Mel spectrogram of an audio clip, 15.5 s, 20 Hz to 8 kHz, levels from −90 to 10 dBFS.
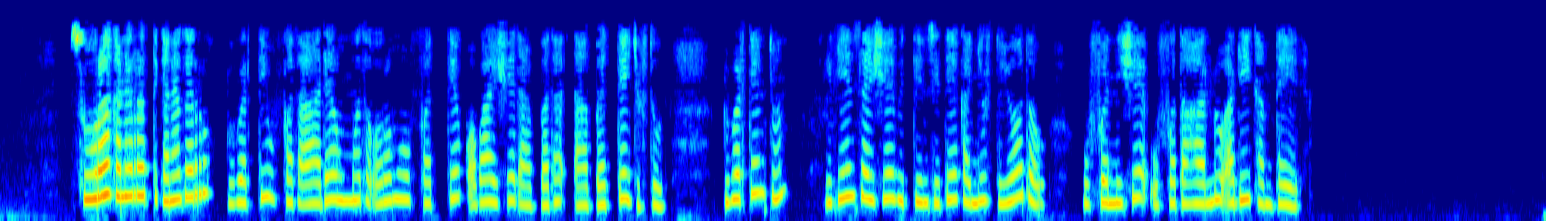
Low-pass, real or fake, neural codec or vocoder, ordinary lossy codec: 7.2 kHz; real; none; MP3, 24 kbps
